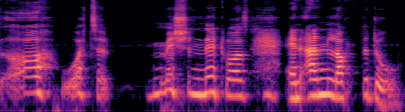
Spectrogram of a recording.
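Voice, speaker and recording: Woman storyteller, medium pitch, expressive children's storybook narration, chatty asides, animated reactions. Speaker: storyteller reading a children's fairy tale.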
